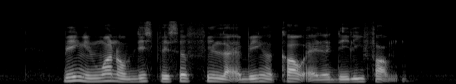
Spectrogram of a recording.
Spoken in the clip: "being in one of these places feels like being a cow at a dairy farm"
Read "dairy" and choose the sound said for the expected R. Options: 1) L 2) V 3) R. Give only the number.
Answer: 1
